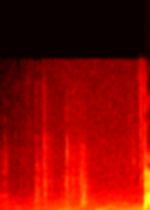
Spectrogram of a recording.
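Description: Faint clicks and soft knocks of a plastic straw and a drinking glass being handled while someone sips through the straw.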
